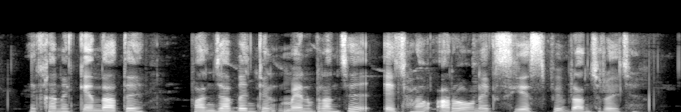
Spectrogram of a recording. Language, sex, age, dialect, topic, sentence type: Bengali, male, 18-24, Jharkhandi, banking, question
